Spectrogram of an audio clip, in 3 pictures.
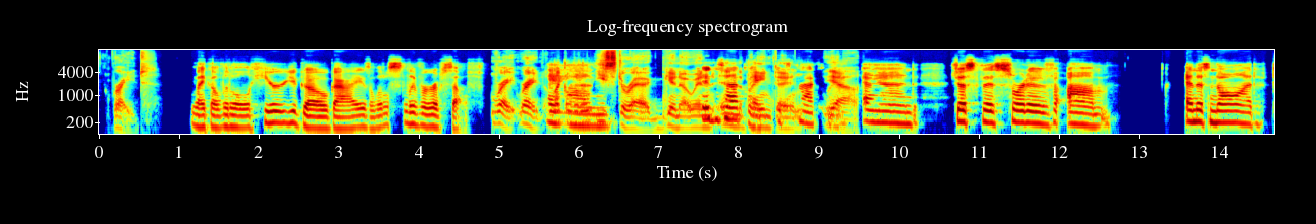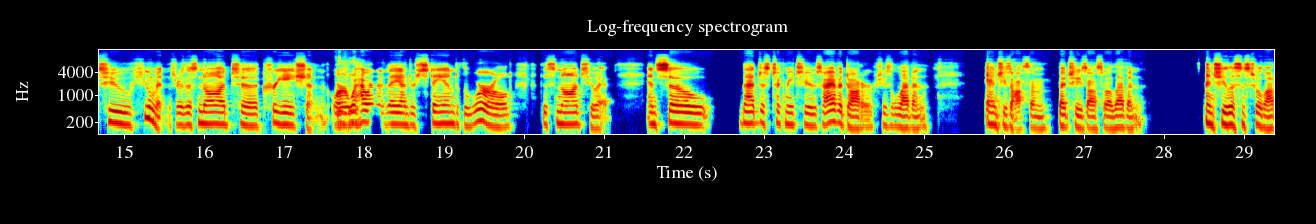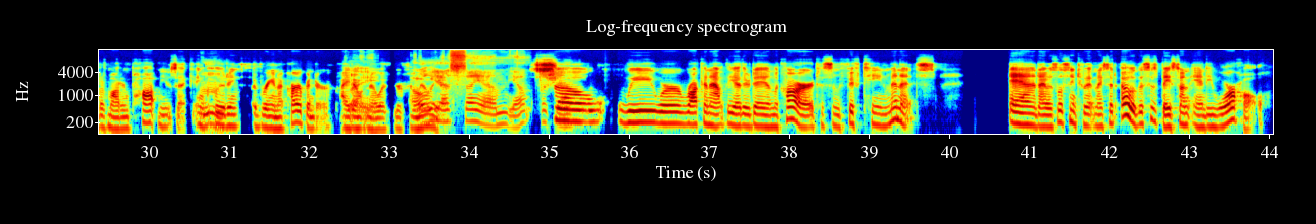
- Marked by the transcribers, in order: other background noise
- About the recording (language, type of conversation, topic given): English, unstructured, In what ways does art shape our understanding of the past?
- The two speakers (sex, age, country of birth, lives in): female, 50-54, United States, United States; female, 65-69, United States, United States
